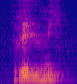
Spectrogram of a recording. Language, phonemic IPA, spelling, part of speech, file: Dutch, /ˌrejyˈni/, reünie, noun, Nl-reünie.ogg
- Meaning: reunion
